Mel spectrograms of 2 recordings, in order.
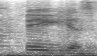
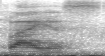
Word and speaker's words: Figgis: It's Mike Figgis, but I said Flaggis.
